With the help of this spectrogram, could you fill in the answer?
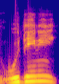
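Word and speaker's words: Whodini: you say that Houdini woodini woud Houdini with a w woodini uh number 15 um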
